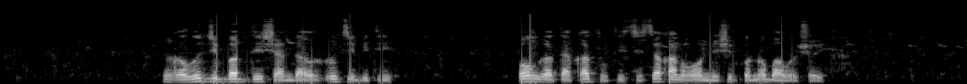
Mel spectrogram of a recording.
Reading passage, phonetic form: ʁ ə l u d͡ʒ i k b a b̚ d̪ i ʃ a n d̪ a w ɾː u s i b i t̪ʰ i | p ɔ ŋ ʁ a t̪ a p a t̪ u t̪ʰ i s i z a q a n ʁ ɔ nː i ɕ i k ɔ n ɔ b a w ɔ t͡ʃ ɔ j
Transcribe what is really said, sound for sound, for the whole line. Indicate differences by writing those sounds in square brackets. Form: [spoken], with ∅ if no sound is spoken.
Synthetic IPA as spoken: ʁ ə l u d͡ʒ i [∅] b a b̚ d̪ i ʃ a n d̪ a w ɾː u [t͡s] i b i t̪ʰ i | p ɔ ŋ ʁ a t̪ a [q] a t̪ u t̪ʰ i s i [s] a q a n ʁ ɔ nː i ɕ i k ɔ n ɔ b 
